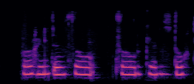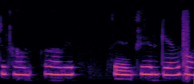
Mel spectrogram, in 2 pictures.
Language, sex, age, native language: Icelandic, male, 11, Polish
